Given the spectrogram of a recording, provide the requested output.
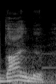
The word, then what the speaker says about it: D'aimer: Nós resolvemos nacionalizar a marca, a palavra d'aimer em Daimler, para que todas as pessoas possam, em qualquer parte do Brasil, pronunciar a palavra como ela é lida, Daimler, tá certo?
